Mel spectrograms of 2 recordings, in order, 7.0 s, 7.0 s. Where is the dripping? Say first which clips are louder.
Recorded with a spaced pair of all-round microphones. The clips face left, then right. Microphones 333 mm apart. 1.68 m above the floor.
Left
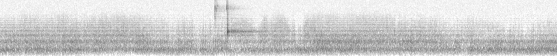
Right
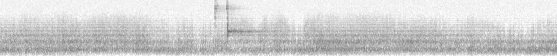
Left 2 dB; 30° left (ahead or behind), 0.9 m.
